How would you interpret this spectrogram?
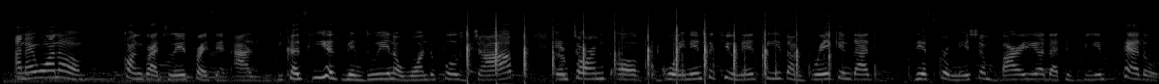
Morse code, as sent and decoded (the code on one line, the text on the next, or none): none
